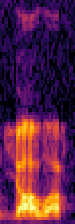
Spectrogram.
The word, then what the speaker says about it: Java: Java, which they call Jawa, and actually in Dravida it's called Jawa, and although it's Java, the V is pronounced as a W.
